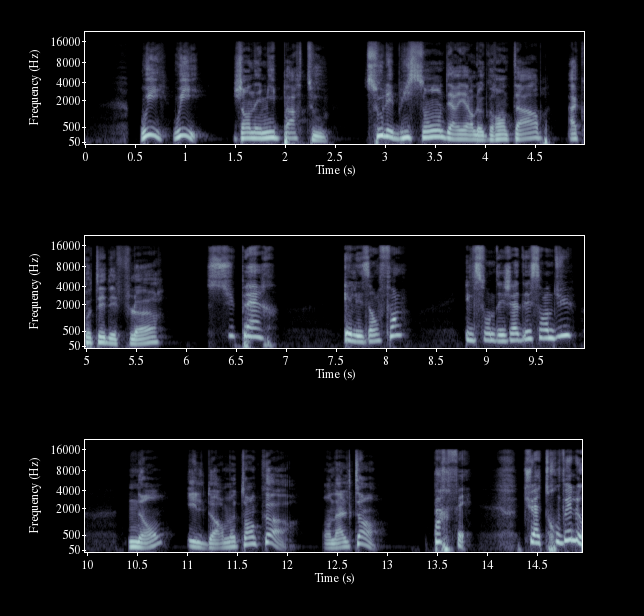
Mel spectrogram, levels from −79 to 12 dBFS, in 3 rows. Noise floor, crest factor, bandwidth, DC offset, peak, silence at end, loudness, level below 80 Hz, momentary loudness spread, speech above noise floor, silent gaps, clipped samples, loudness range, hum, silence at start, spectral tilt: -62 dBFS; 16 dB; 16.5 kHz; under 0.1%; -2 dBFS; 0 s; -17 LUFS; -34 dBFS; 11 LU; 47 dB; 6.18-6.22 s, 13.34-13.38 s; under 0.1%; 4 LU; none; 0.55 s; -5 dB/octave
